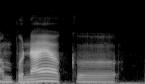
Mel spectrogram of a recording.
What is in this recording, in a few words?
sorry, Central Dusun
